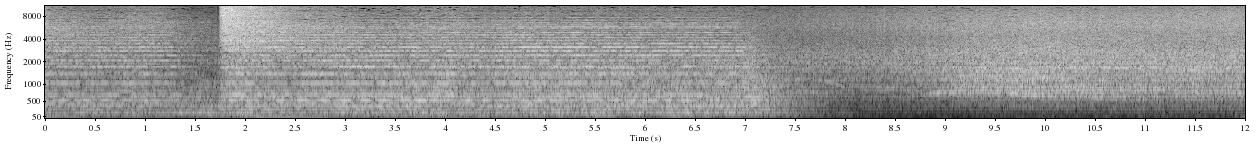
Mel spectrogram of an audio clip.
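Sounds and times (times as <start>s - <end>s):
orchestral music: 0.0s - 8.0s
audience applause: 7.3s - 12.0s.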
